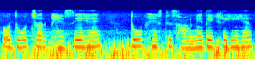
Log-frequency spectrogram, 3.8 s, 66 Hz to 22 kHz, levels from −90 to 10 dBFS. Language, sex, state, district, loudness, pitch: Hindi, female, Odisha, Sambalpur, -19 LUFS, 195 Hz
